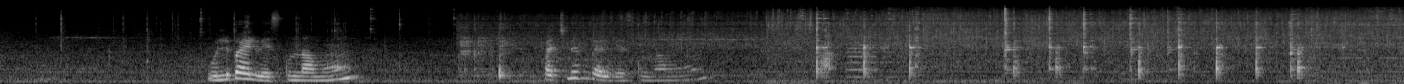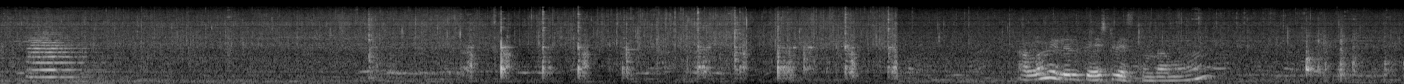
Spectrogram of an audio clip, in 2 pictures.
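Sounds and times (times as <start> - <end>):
onions sizzling in oil: 4.6 - 28.0
spatula scraping a pan: 7.8 - 9.3.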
